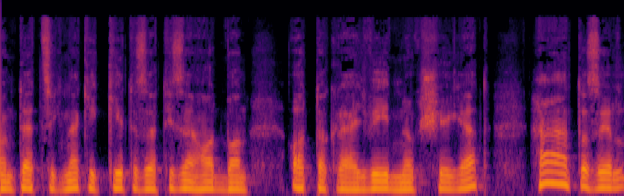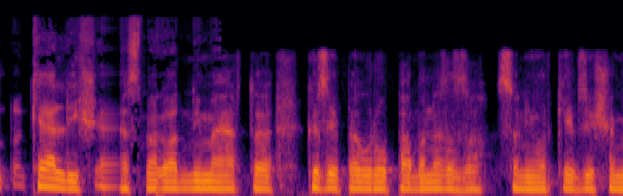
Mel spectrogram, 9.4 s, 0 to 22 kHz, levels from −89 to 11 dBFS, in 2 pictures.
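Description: Around 5.45 s to 5.86 s the speech breaks up with repeated packet loss, the robotic kind. There are four short holes in that stretch, the longest about 118 ms. Each one gets papered over by stretching the previous bit of sound, and about a third of the span ends up concealed that way. That's why it comes out choppy, with small pieces simply gone.

Then from about 6.35 s right to the end there's a call bitrate drop. The encoder gets starved, and what you hear fits a fall from roughly 32 kbps down to around 11 kbps, holding at the low end for about 2.5 s. The top end gets chopped too, from about 20 kHz down to 8 kHz, so the speech turns muffled and rough and watery, with the air gone.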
